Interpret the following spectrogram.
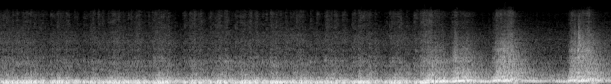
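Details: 1972 Buick Skylark with a stock 5.3 V8 and cam: choppy cammed idle, then three quick throttle blips that rise cleanly and settle, running strong. The O2 sensor reads as unplugged and needs changing, after which it should run even better.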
